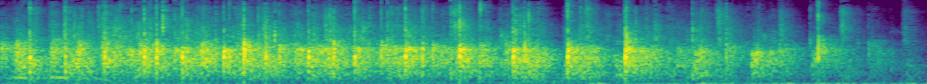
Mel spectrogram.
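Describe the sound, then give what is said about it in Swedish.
An audience at a book talk applauds the three participants steadily, a dense patter of many hands clapping at once, holding strong for a few seconds before thinning out toward the end. “En till applåd till alla tre.”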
